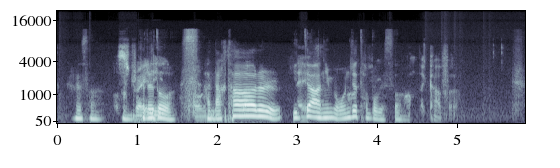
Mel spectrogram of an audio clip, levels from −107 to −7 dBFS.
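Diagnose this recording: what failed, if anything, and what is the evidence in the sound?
Speech suppressed in double talk, in call processing: the speech dips at 0.0–0.06, 0.39–0.46, 0.69–0.8, 1.32–2.43 and 2.87–4.61 s, by about 25 dB at worst. The likely cause is an echo canceller turning down the near talker while the far end was also speaking.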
